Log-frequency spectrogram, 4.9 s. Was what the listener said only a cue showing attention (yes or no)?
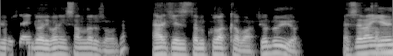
yes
